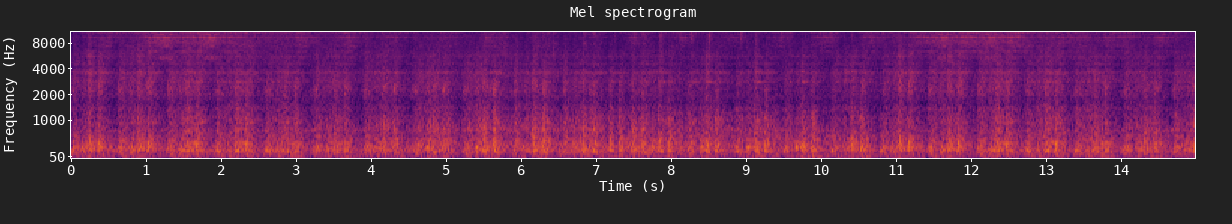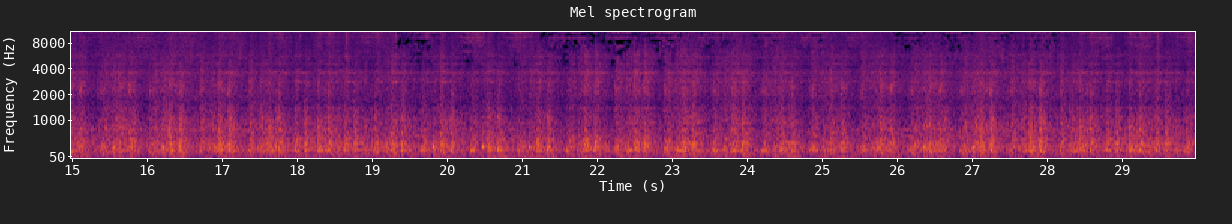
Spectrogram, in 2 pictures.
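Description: A train rumbles steadily along the track, heard from inside the carriage.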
